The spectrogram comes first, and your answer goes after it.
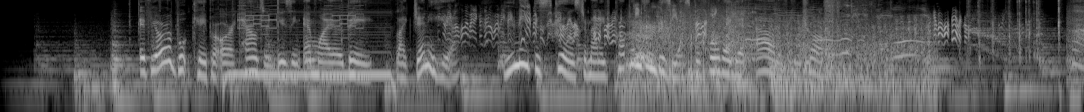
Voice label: CORPORATE

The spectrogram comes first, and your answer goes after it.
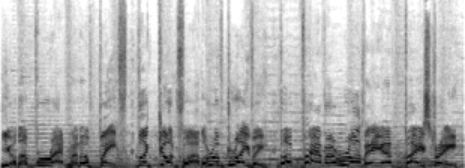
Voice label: announcer

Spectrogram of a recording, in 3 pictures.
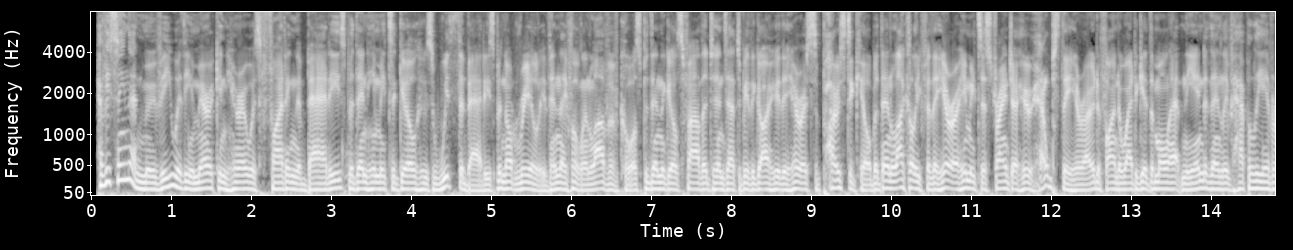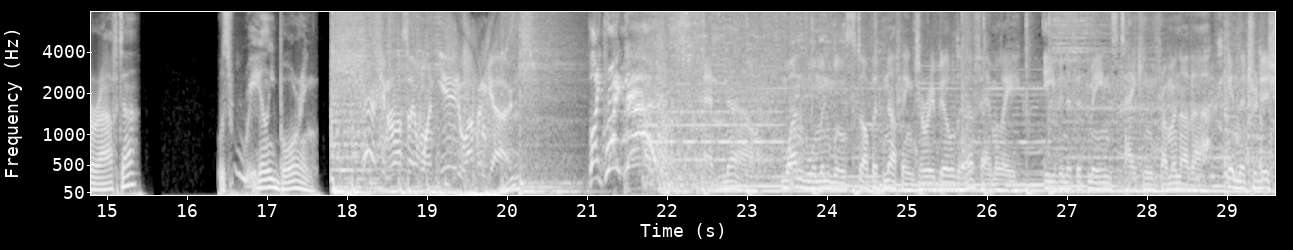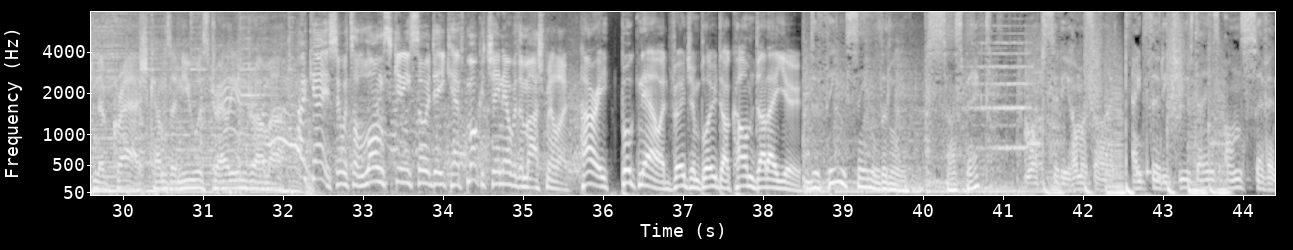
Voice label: straight, voices

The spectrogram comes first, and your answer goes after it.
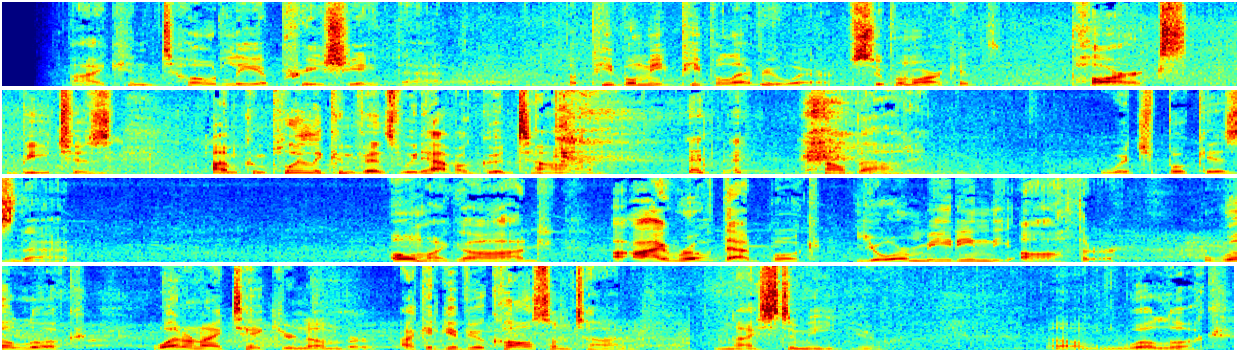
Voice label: natural; EM Voices

